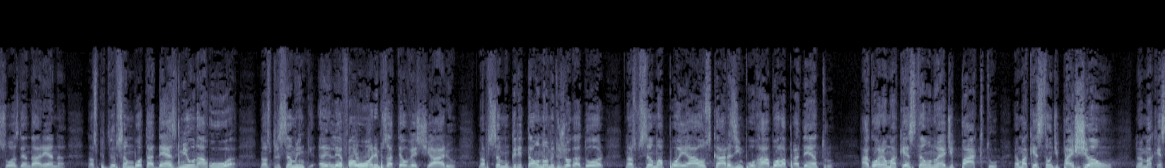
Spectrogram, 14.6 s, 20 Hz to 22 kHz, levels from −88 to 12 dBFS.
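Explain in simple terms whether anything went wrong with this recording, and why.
Something did go wrong. The audio has overlapping chunks. It was handled in pieces about 5 seconds long, and each new piece started slightly before the previous one finished. So a tiny slice, about 20 milliseconds, plays twice at each join. You hear this as a brief click or stutter at 3.74, 8.76 and 13.78 seconds. The steady spacing between them is the clue that chunk boundaries are to blame.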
